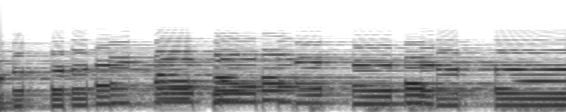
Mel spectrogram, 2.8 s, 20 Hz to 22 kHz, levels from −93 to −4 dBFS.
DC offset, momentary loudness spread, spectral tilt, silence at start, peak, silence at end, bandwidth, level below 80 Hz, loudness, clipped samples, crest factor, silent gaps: under 0.1%; 4 LU; -6 dB/octave; 0 s; -6 dBFS; 0 s; 7.8 kHz; -62 dBFS; -21 LUFS; under 0.1%; 16 dB; none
